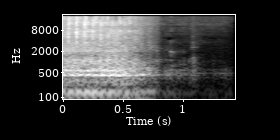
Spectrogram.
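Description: Sewing machine stitching strips for an improv quilt, a close, steady whir that stops abruptly partway through, leaving near silence.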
